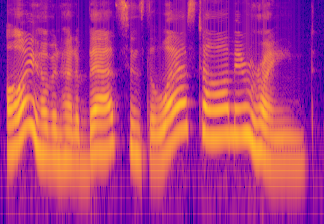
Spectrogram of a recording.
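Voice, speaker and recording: A woman's voice: on the high side, very animated, measured pace, dark tone, no echo. A woman voicing a scruffy, cheerful, goofy donkey in a children's storybook. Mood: goofy, eager. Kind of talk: children's storybook character acting.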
